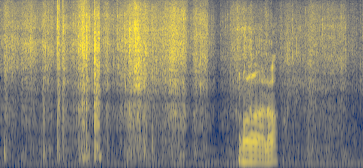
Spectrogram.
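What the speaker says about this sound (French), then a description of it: "Une machine à café Nespresso qui est juste ici. Hop, on va la déballer ensemble," Crinkling, rustling plastic and cardboard as a new Nespresso coffee machine is unwrapped inside a VIP Mercedes V-Class van, several crisp bursts close by, followed by a short spoken word.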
